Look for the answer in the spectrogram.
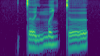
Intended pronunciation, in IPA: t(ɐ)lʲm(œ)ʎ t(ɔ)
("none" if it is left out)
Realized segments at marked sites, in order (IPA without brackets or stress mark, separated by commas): ə, ə, ɵ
